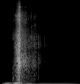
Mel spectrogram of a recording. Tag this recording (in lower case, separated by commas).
rattle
